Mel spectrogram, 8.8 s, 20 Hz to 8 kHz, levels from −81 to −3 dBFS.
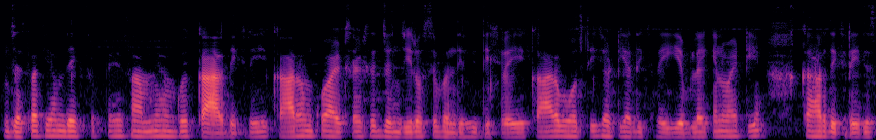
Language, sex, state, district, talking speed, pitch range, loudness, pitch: Hindi, male, Andhra Pradesh, Anantapur, 280 wpm, 95-110 Hz, -33 LUFS, 105 Hz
